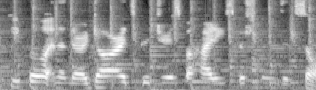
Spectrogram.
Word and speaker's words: Dards: It's not Dards, it's Dards.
